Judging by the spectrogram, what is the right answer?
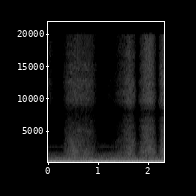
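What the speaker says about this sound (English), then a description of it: "we're just going to use the T-bar sander, sanding block, and we'll clean this edge up like so" A T-bar sanding block is rubbed lightly along the edge of a model airplane's horizontal stabilizer in a steady, continuous scratchy hiss, with faint rhythmic strokes over a constant low hum.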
